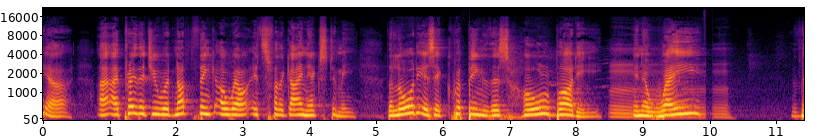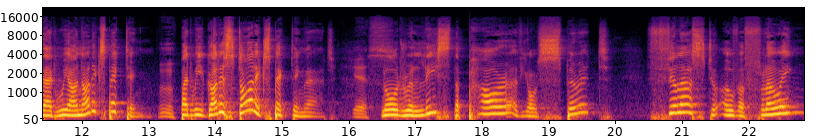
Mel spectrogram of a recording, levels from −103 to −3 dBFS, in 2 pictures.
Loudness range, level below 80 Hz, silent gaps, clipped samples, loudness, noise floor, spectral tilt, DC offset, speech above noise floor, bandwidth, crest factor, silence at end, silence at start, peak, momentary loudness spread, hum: 4 LU; -38 dBFS; none; under 0.1%; -17 LUFS; -63 dBFS; -7 dB/octave; under 0.1%; 47 dB; 12 kHz; 16 dB; 0 s; 0 s; 0 dBFS; 14 LU; none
